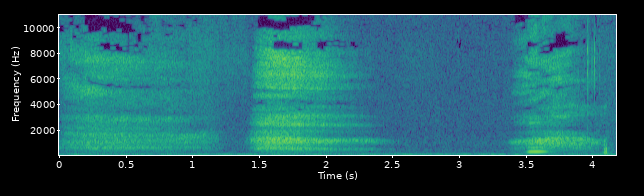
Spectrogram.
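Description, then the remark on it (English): A breathy yawn: a long drawn-in breath followed by a sighing exhale, with another soft breath at the end, all fairly quiet and with no talking. “It's really late. Um, and I can't stop yawning.”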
